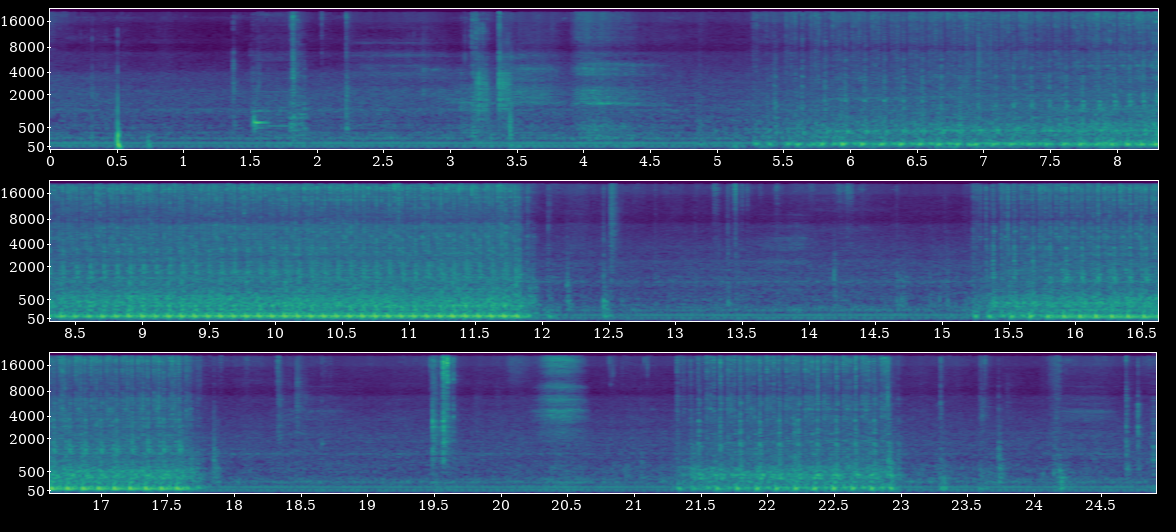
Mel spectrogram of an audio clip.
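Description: A hand-cranked sewing machine stitches through fabric for a bag in three runs of steady rhythmic whirring, the first long and the next two shorter, separated by quiet pauses and faint handling noises.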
